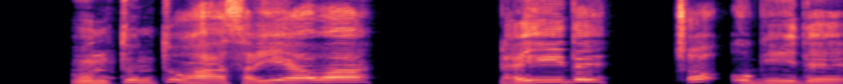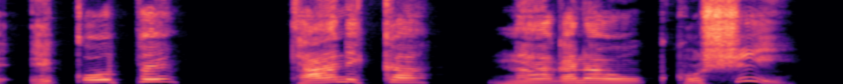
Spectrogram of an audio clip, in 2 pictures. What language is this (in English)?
Dawro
